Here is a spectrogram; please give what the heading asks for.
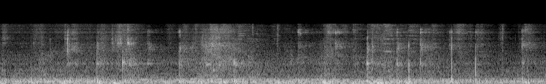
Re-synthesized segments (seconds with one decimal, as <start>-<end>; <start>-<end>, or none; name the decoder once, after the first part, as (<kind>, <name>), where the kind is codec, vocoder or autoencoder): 0.0-2.3 (codec, SNAC); 2.8-3.8; 4.5-5.5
